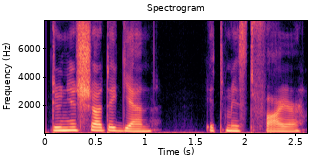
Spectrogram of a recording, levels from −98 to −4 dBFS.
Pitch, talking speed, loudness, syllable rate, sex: 190 Hz, 135 wpm, -17 LUFS, 4.3 syllables/s, female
